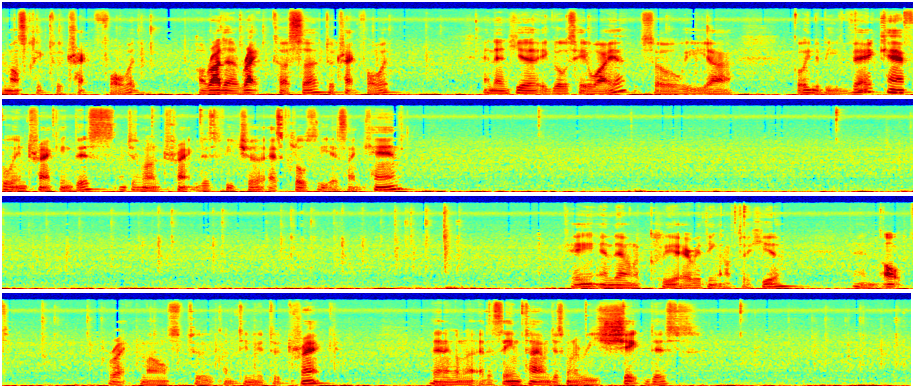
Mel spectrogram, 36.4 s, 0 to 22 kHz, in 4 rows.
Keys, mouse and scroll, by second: 0.0-0.1 typing, 5.3 Left, 5.5-6.9 typing, 8.5 click, 12.4-13.5 middle drag, 14.5-17.5 drag, 18.0 Right, 18.8 Right, 19.2 Right, 19.6 typing, 21.0 Right, 21.4 Left, 22.1 Right, 25.5 click, 26.9 typing, 27.7 alt+Right, 28.2-29.4 typing, 29.0 alt+Right, 32.2-34.8 drag, 35.0 alt+Right, 35.4 alt+Right, 35.8 alt+Right, 36.1 alt+Right.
